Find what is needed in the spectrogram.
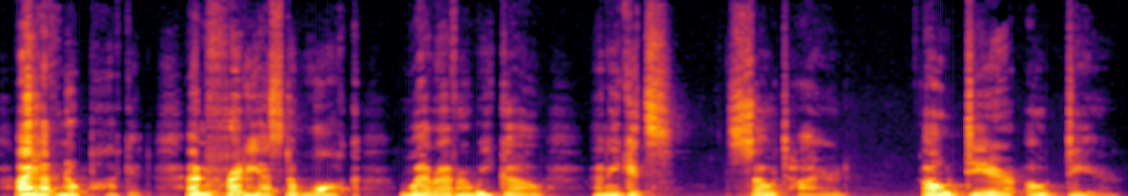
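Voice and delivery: high and plaintive, fading at the end; a little kangaroo starting to cry; tearful. A narrator's reading. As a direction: complain through rising tears. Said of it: "she started to cry again".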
